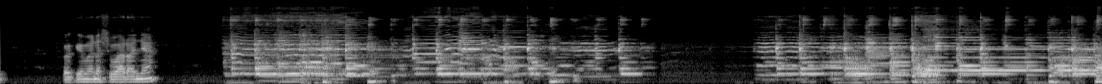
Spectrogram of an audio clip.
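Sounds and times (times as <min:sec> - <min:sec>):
music through a speaker: 0:02.2 - 0:11.0.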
